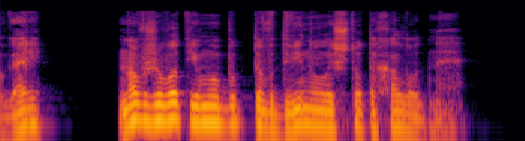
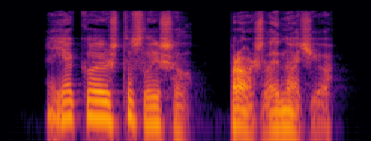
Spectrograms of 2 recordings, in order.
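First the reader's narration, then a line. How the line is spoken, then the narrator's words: Quiet. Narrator (Russian): негромко сказал Дадли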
